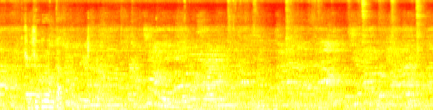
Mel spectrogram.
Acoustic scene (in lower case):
cafe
